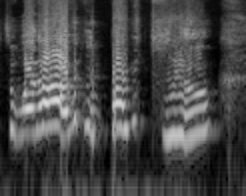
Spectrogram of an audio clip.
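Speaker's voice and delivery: high, loud baffled question; husband realizing there is no barbecue, surprised; puzzled surprise. Retold or imitated. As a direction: realize the plan was fake. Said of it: "I was like".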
